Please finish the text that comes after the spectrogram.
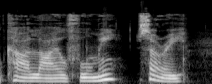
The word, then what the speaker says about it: Carlisle: Could you spell Carlisle for me? Sorry. It's C-A-R-L-I-S-L-E. You don't pronounce the S.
